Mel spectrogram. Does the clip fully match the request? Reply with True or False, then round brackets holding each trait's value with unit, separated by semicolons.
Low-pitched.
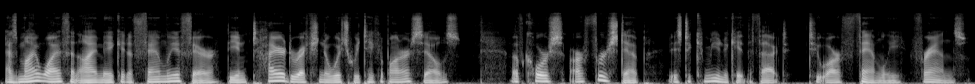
True (110 Hz)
